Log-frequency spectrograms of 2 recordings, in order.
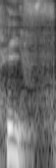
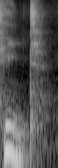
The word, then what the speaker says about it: Heath: sly pronounced him russ heath i just remember every time he says russ you always drops the hatch at the end and it always sticks in my head russ heat this is quite cool because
